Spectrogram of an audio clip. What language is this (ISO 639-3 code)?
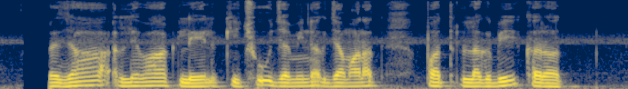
mai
